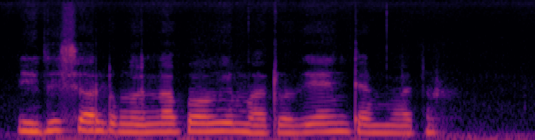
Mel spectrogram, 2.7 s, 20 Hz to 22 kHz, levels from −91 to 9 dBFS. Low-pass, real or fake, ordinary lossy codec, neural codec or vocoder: none; fake; none; codec, 44.1 kHz, 2.6 kbps, SNAC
